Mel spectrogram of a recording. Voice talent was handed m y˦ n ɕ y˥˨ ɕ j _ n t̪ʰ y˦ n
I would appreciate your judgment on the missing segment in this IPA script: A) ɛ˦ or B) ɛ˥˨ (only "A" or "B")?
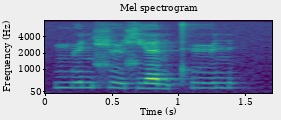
B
